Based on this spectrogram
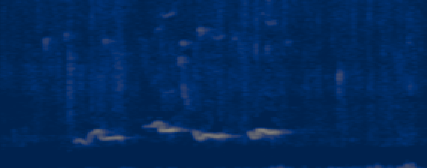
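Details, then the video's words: Thrush singing in a jackfruit tree: a series of clear whistled phrases near the same pitch, about four notes over two seconds, with low rumbling background noise. "Sabiá Cantando na Jaqueira"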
